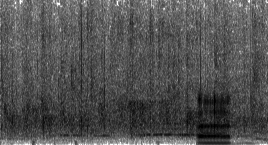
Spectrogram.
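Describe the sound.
A crowd applauds with steady, dense clapping for several seconds, and a short voiced cheer rises briefly over the clapping near the end.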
